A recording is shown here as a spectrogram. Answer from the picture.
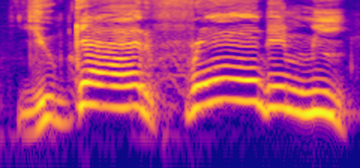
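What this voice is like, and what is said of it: Imitates another person's singing voice. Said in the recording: “I Have a Great Randy Newman Impression.”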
